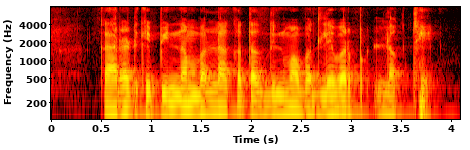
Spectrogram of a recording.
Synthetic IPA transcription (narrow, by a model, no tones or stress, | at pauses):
kaɾəʈkepinːəmbəlːakət̪ək̚d̪ɪnmãbəd̪lebəɾləɡt̪ʰe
